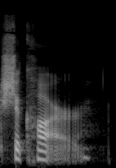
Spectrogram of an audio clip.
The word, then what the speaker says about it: Shakkar: Okay, then we're going to read Tastes Like Shakar. I guess that's how you pronounce it. S-H-A-K-K-A-R by Nisha Sharma.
